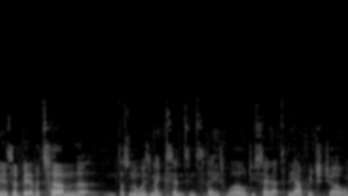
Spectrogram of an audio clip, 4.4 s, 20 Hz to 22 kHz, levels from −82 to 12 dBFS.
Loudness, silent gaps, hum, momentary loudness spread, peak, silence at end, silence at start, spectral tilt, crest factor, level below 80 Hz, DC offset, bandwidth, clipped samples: -33 LUFS; none; none; 11 LU; -10 dBFS; 0 s; 0 s; -6 dB/octave; 22 dB; -66 dBFS; under 0.1%; 11 kHz; under 0.1%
